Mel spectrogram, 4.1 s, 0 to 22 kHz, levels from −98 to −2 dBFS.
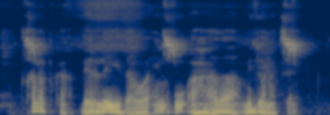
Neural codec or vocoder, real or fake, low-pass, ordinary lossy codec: none; real; none; none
